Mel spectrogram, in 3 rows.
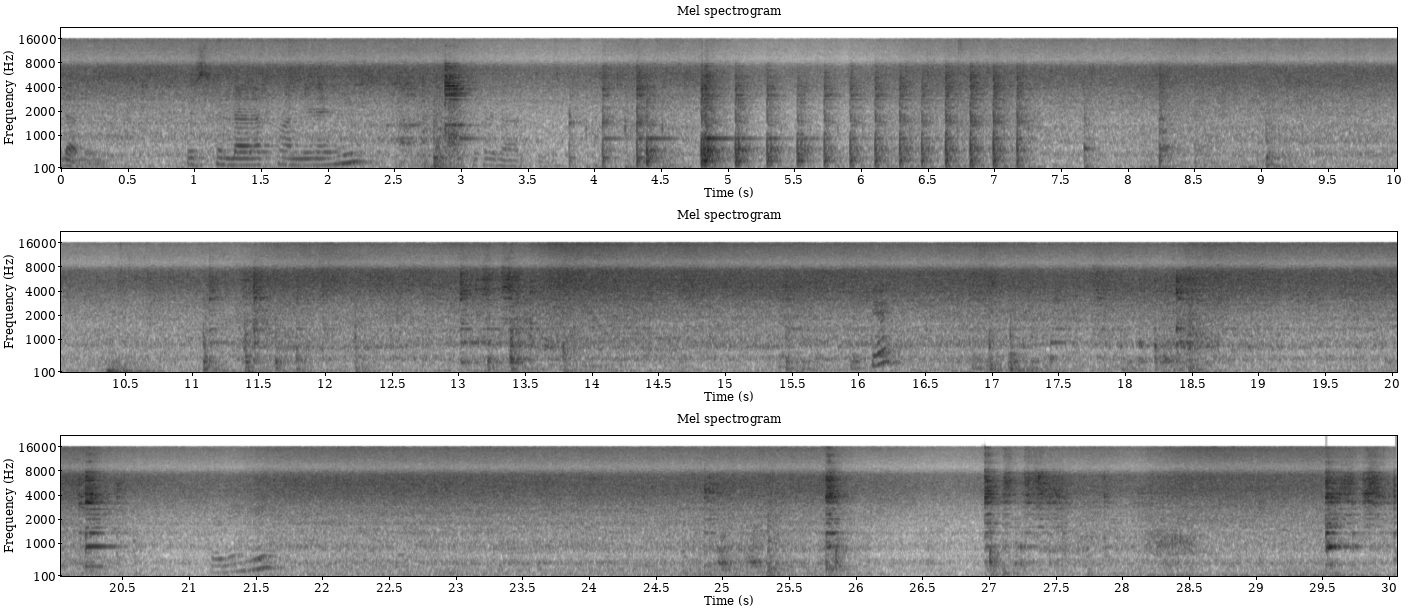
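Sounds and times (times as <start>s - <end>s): chicken sizzling in hot oil: 0.0s - 30.0s
metal spoon knocking on pot: 3.8s - 7.4s.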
